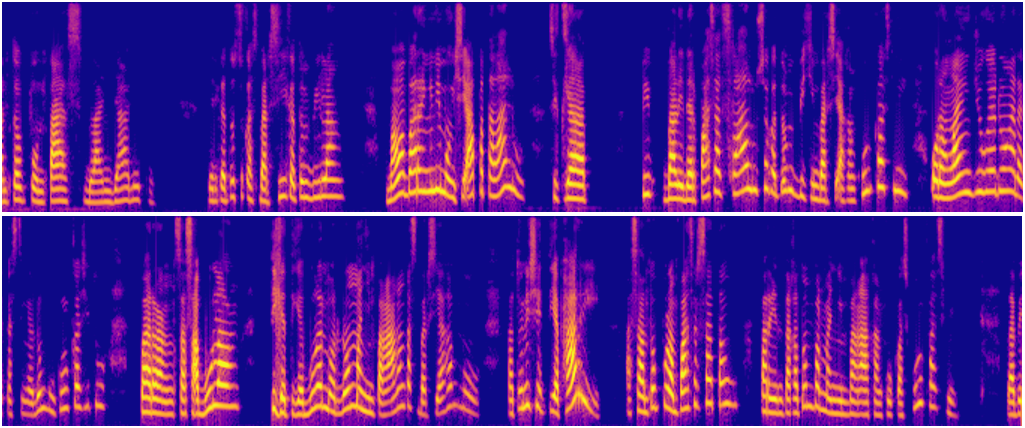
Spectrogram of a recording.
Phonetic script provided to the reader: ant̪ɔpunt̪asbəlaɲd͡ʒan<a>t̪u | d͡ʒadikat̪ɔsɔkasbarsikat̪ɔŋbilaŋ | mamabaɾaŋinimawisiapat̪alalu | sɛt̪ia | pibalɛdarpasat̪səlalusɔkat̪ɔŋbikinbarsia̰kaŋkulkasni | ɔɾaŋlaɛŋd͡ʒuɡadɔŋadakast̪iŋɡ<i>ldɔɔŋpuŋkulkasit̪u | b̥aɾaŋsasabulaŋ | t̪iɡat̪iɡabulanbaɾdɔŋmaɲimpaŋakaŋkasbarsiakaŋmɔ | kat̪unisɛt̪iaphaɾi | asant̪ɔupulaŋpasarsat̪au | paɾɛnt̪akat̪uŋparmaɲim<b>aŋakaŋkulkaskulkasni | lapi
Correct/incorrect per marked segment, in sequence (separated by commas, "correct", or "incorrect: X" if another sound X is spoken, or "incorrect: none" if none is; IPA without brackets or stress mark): incorrect: i, incorrect: a, incorrect: p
